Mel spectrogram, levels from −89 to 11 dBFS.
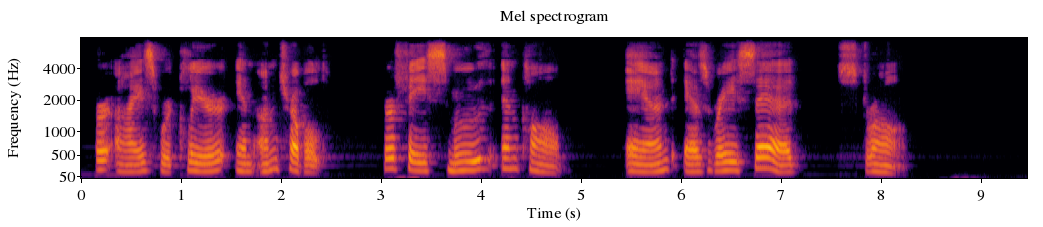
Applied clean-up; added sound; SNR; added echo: neural mask model DeepFilterNet 3.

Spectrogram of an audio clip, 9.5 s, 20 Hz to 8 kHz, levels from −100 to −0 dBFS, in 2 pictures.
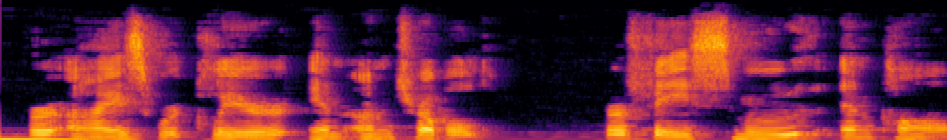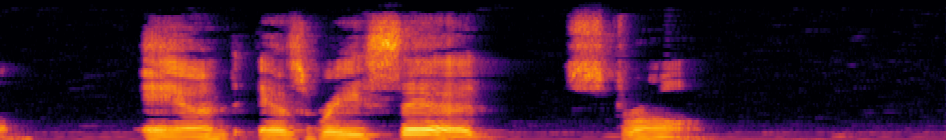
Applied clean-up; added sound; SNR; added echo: classical method log-MMSE.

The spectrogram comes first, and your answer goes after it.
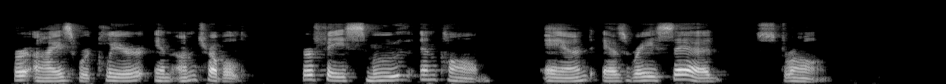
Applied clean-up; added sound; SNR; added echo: none; none; none; none.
